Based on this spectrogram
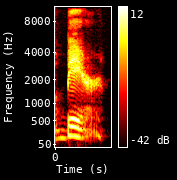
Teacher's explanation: Pensa numa vogal só, bear. Tá? Um E com acento agudo.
